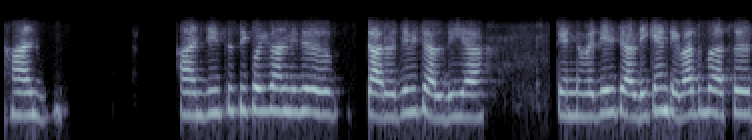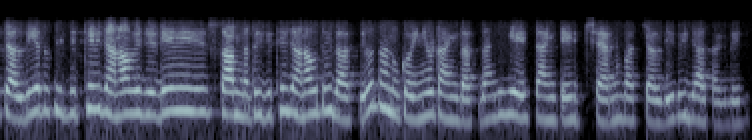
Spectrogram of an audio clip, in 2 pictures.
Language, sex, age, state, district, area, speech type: Punjabi, female, 30-45, Punjab, Tarn Taran, rural, conversation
